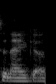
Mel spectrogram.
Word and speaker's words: Sonego: I don't know if you pronounce his name Sonego because he's Italian. I think it's Sonego.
